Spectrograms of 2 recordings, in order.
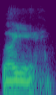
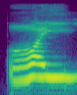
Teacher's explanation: dia pendek tapi dia kena tahan pada makhraj iya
